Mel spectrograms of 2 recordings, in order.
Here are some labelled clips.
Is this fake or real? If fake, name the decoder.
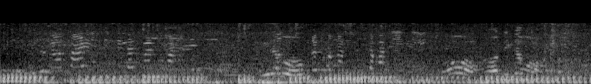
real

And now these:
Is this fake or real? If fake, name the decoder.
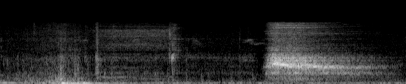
real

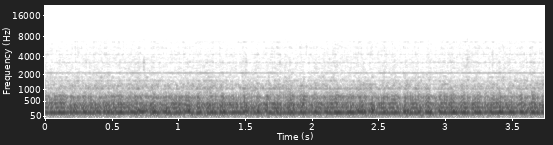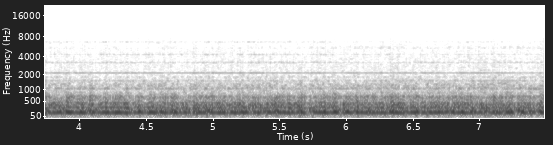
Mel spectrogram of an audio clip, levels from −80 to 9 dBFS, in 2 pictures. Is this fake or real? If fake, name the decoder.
fake, vocoder, HiFi-GAN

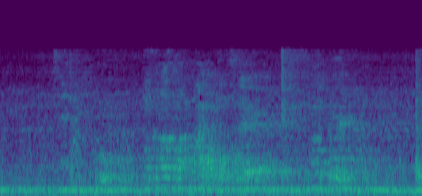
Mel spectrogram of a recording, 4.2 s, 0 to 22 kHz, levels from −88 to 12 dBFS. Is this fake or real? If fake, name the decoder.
fake, vocoder, HiFi-GAN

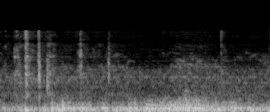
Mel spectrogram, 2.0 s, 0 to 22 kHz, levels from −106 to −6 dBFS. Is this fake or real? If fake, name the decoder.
fake, vocoder, HiFi-GAN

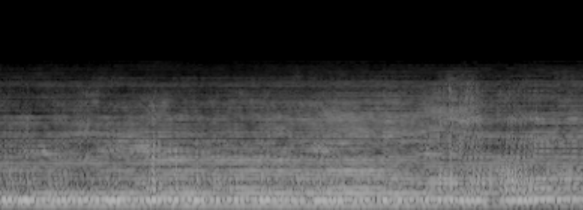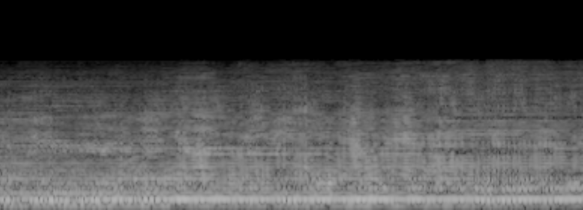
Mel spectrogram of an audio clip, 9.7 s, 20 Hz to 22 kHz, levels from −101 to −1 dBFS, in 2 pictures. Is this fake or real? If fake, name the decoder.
fake, vocoder, HiFi-GAN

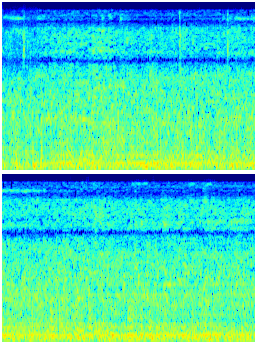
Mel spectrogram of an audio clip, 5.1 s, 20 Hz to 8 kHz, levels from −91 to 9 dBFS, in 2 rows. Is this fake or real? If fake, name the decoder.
fake, vocoder, HiFi-GAN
